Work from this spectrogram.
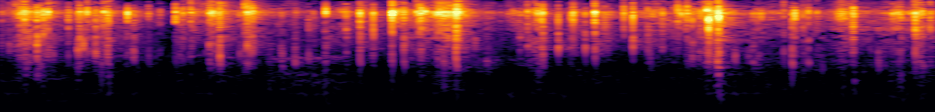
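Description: A Pokémon card booster pack wrapper is torn open and crinkled, a loud, close, continuous rustle of crackling foil-like plastic with sharp tearing bursts and no voices.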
